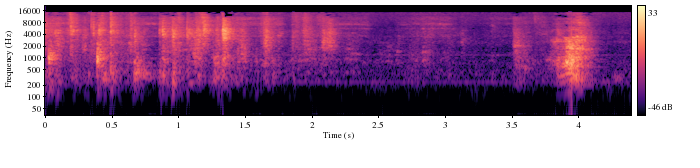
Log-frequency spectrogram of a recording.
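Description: A Jack Russell x Border Terrier cross puppy playing: a quick run of short, noisy sounds over the first second and a half or so, quieter after that, then one louder short sound near the end.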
